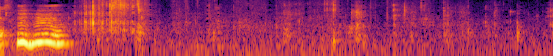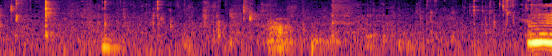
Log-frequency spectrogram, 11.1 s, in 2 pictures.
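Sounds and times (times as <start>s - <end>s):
faint chewing: 0.7s - 11.0s.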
